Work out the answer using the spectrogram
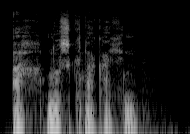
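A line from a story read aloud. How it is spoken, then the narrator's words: Very quiet. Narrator (German): sprach sie sehr leise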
